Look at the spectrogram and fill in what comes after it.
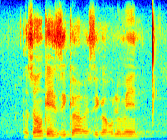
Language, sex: Zulu, male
